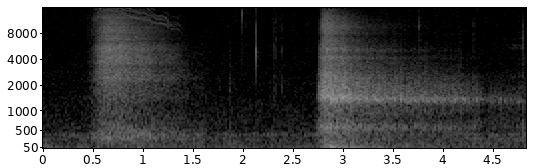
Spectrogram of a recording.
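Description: A deep breath: a soft breathy intake, then after a short pause a louder, longer sighing exhale that slowly trails off, with no talk over it.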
